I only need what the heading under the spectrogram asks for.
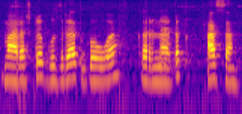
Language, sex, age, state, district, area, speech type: Marathi, other, 30-45, Maharashtra, Washim, rural, spontaneous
